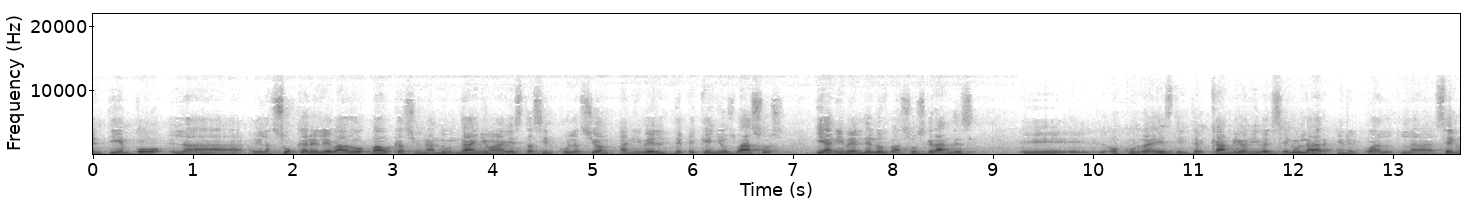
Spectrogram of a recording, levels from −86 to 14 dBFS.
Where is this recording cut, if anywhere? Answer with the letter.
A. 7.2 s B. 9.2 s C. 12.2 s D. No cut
B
